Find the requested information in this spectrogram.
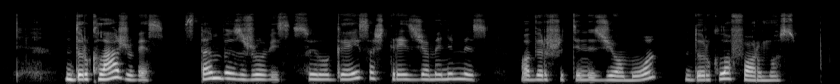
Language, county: Lithuanian, Vilnius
